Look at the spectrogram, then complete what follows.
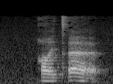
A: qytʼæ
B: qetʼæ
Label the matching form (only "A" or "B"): B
